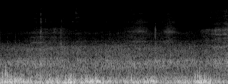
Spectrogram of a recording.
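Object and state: Nothing is struck.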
